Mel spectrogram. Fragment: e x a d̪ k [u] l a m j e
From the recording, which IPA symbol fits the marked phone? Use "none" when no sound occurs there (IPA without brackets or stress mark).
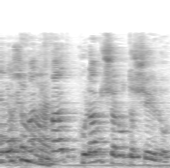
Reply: u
